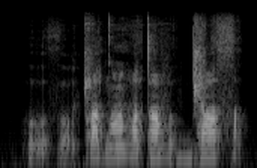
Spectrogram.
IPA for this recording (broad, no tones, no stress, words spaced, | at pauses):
o̰ θɔ̰t͡ʃu dˤɛ̃ ðˤutˤʊvṵɡ d͡ʒɛsˤ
